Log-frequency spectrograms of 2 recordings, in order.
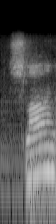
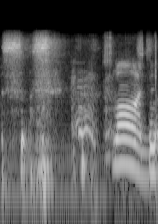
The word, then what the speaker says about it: slán: Slán lat. Slán lat. Slán gafol. Slán gafol. Slán fol. Like. Say it again. Slán gafol. Slogful. Nope. Slán. It's like lawn with an S at the start.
